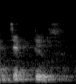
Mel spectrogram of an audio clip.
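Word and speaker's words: adjective: जी आपको यहाँ पे दिया हुआ कि व्हाट आर एडजेक्टिव्स। एडजेक्टिव्स जो है यहाँ पे आपका पार्ट्स ऑफ स्पीच में से एक पार्ट है। एडजेक्टिव पढ़ते हैं, डी इसमें साइलेंट है, डायरेक्ट एडजेक्टिव पढ़ा जाता है।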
